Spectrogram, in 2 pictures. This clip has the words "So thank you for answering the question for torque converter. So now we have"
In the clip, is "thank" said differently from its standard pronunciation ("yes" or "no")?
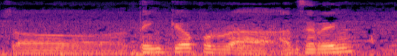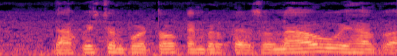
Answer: yes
